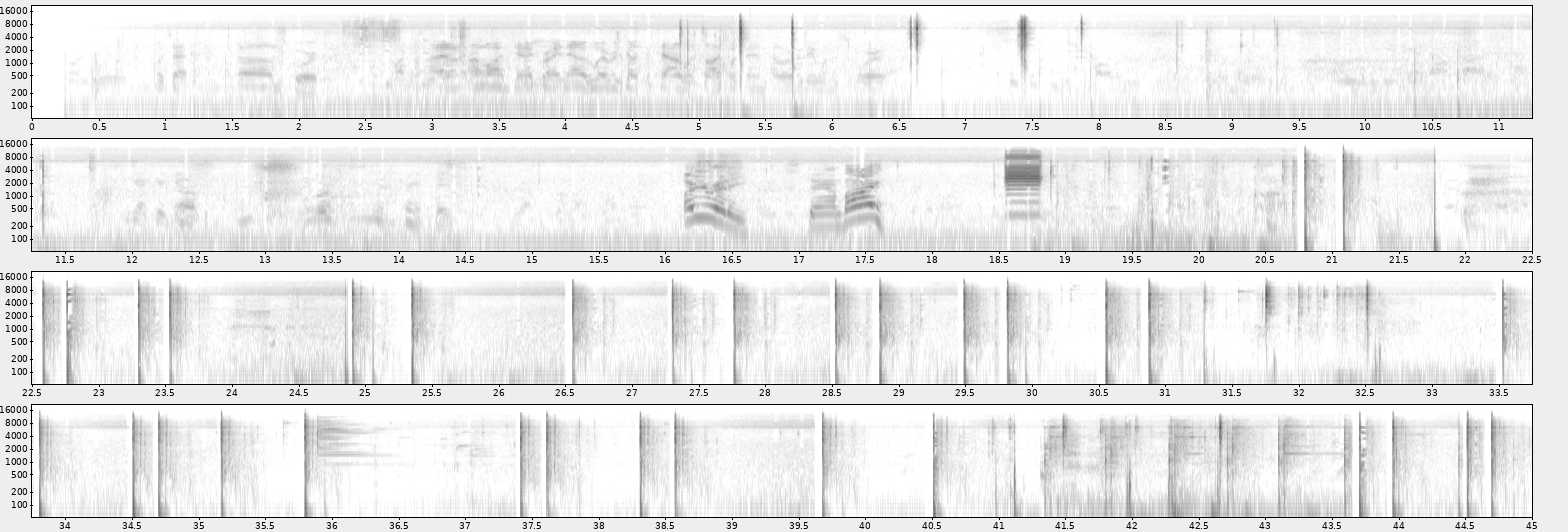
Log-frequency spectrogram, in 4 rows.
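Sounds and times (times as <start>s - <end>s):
electronic timer beep: 18.6s - 18.9s
pistol gunshots: 22.6s - 23.8s, 26.5s - 31.2s, 33.5s - 36.0s, 37.4s - 38.8s, 39.6s - 40.8s, 42.6s - 45.0s.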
